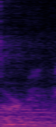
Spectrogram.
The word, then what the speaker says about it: Derby: We shot it in Derby, it's spelled Derby, but over there they pronounce it Derby, England.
